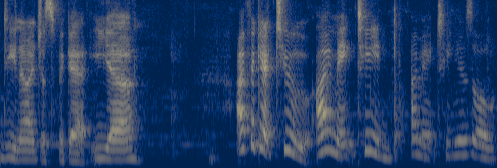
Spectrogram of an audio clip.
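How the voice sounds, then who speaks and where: A woman's pitch swings very widely as she talks fairly slowly against noticeable background noise. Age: 20s. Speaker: artist live streamer. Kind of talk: casual chat. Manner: animated.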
